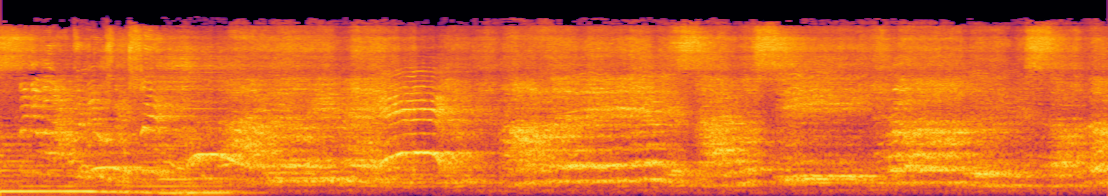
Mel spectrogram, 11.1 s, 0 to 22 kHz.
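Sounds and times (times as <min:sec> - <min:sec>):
gospel choir singing: 0:00.0 - 0:11.0
music: 0:00.0 - 0:11.0.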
